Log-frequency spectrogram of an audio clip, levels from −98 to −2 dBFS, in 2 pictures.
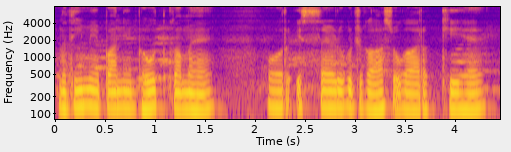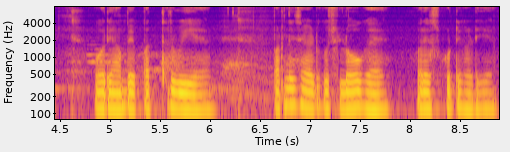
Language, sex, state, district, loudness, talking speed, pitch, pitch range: Hindi, male, Uttarakhand, Tehri Garhwal, -16 LUFS, 200 wpm, 120 Hz, 115-125 Hz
